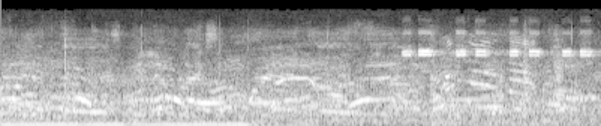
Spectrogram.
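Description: Spectators' voices talking and calling out over each other, a steady babble of a sideline crowd. A low hum runs under it for the first couple of seconds, and a rapid pulsing high-pitched tone starts near the end.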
